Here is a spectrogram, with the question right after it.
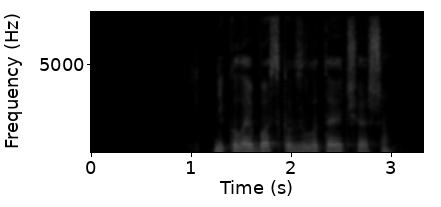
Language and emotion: Russian, neutral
